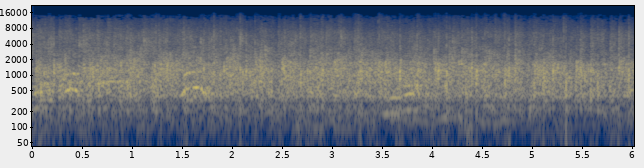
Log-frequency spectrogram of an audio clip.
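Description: At the opening of a gadulka players' gathering in Kalofer, Bulgaria, an audience applauds the honoured organiser and musician with dense, continuous clapping that stays loud and even for about six seconds.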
